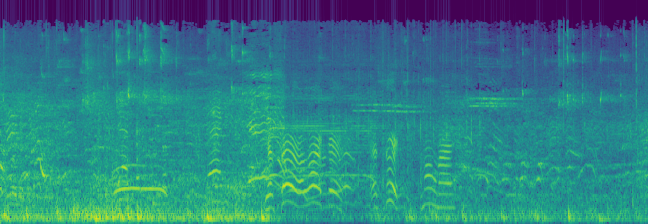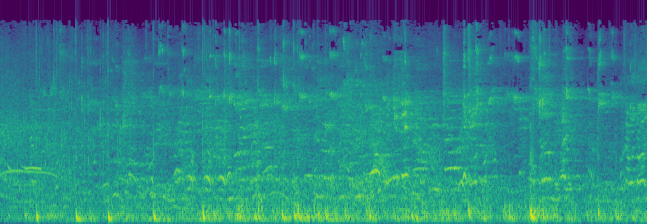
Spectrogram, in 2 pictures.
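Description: Young players and spectators shout and call out across the gym.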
